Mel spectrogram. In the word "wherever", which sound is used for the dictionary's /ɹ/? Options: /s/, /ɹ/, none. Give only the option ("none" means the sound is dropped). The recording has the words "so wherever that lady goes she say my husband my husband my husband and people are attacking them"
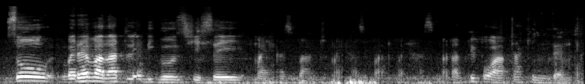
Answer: /ɹ/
